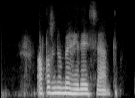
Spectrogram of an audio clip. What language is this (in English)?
Kabyle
